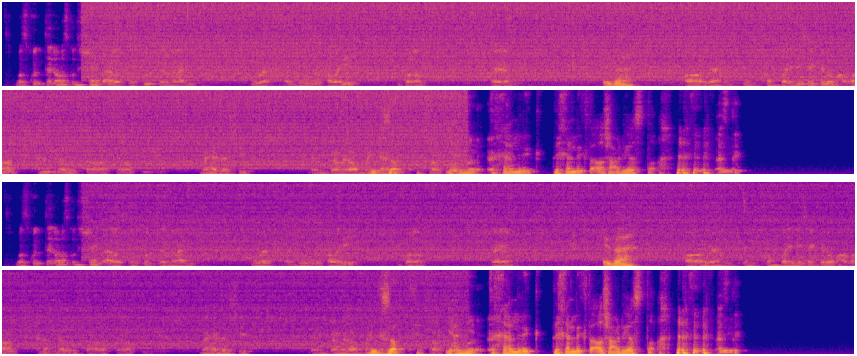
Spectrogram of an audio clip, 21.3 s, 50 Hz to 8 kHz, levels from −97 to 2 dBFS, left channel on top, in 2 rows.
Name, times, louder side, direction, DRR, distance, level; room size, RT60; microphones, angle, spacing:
voice 1, 0.2-2.5 3.1-4.4 4.9-5.3 6.1-6.4 8.5-12.7 13.1-13.8 14.5-15.7 16.0-17.1 19.6-19.9, left 2 dB, 25° left, 1.2 m, -39 dB
Heavy Rain Loop, 1.0-16.5, left 6 dB, 60° left, 0.7 m, -38 dB
sound 1, 1.3-9.7, equal, ahead, 0.5 m, -50 dB
voice 2, 7.5-8.0 15.2-15.9 16.2-17.3 17.5-19.9, right 5 dB, 65° right, 0.3 m, -26 dB
3.3 x 2.2 x 3.1 m
head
